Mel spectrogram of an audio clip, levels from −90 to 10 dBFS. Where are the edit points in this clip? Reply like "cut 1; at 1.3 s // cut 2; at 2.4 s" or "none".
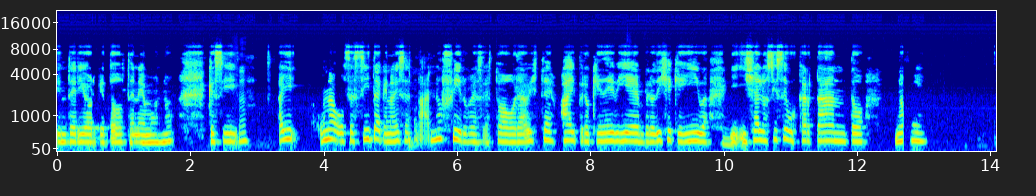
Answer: cut 1; at 7.5 s // cut 2; at 12.7 s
